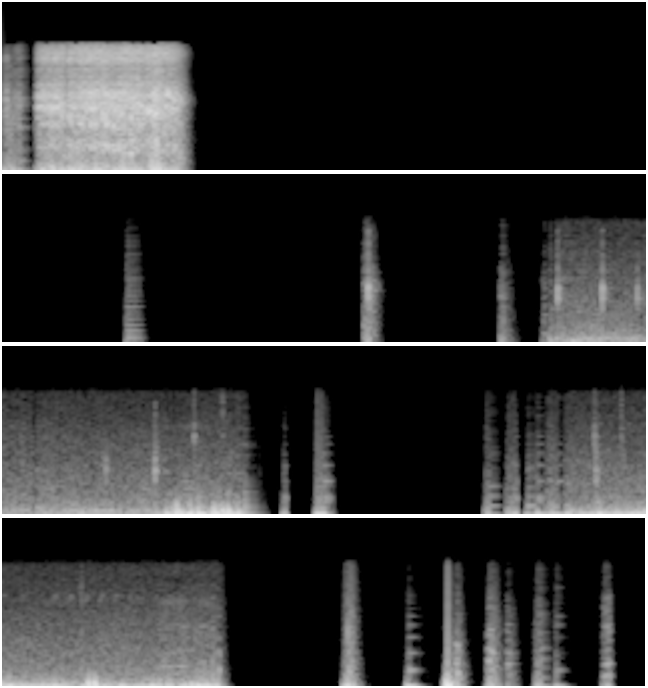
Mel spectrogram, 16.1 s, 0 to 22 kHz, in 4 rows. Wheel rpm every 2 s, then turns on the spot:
100, 0, 0, 0, 0, 0, 0, 0.
none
